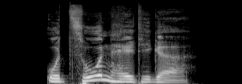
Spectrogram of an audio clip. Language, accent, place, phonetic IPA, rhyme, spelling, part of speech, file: German, Germany, Berlin, [oˈt͡soːnˌhɛltɪɡɐ], -oːnhɛltɪɡɐ, ozonhältiger, adjective, De-ozonhältiger.ogg
- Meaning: inflection of ozonhältig: 1. strong/mixed nominative masculine singular 2. strong genitive/dative feminine singular 3. strong genitive plural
